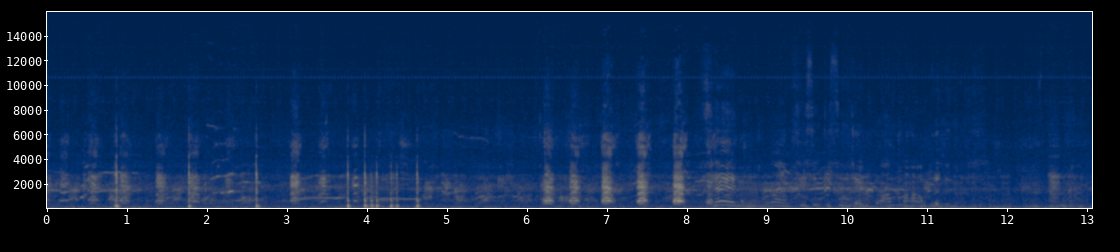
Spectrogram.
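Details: Sled huskies resting during a husky safari in Lapland, Finland; several dogs give overlapping yelps, short barks and wavering, rising howls, with bursts of sharp sounds and some speech in the background.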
